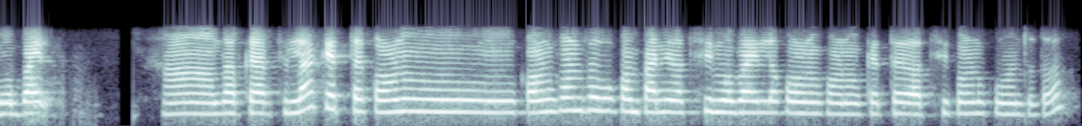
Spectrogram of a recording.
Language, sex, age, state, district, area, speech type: Odia, female, 30-45, Odisha, Kendujhar, urban, conversation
